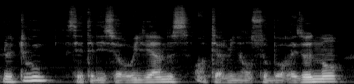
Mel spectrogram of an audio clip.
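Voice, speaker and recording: A man narrating a classic novel as an audiobook in steady, measured storytelling. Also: on the low side, slightly rough.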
